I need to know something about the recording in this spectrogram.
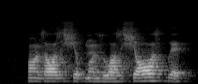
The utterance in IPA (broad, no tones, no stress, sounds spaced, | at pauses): ɔ̃ z ɔ z ɕ ʊ ɓ õ z w ɔ z ɕ ɔː z b ɪ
